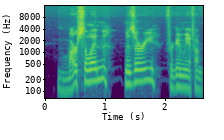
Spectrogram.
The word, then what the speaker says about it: Marceline: In, I believe it's Marceline, Missouri. Forgive me if I'm pronouncing that wrong. The hometown of Walt Disney, Marceline, yes. Oh, Marceline.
